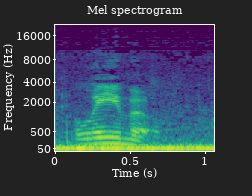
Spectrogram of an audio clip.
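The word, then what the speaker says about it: Limuw: It is I'll tell you how to pronounce it. Limu.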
